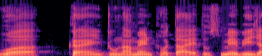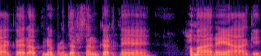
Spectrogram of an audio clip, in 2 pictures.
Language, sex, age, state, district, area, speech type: Hindi, male, 18-30, Uttar Pradesh, Ghazipur, rural, spontaneous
